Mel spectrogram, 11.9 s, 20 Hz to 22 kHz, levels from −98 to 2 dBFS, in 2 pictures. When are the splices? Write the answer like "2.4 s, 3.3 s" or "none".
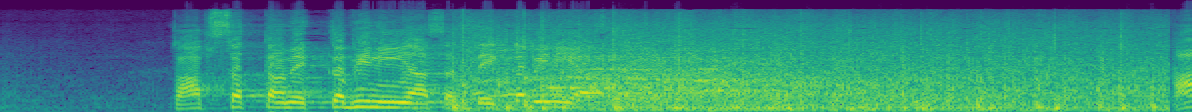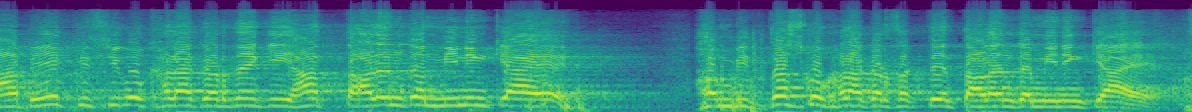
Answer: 5.8 s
